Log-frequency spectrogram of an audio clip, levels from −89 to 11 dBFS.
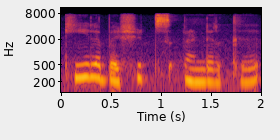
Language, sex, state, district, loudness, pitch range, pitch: Tamil, female, Tamil Nadu, Namakkal, -15 LUFS, 200-250 Hz, 235 Hz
